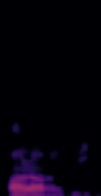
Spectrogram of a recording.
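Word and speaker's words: corollary: No, cholerae नहीं बच्चे, लिख कर बता। कॉरॉलरी, अगर आप प्रोनाउंस करोगे तो कॉरॉलरी, बट हम जल्दी जल्दी बोलते कॉलरी। ठीक है, बाकी प्रूफ वाले क्वेश्चन हम नेक्स्ट क्लास में ही करेंगे।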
